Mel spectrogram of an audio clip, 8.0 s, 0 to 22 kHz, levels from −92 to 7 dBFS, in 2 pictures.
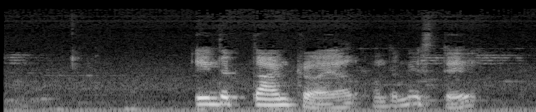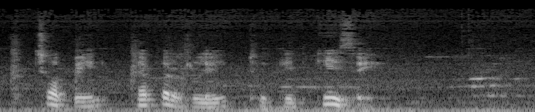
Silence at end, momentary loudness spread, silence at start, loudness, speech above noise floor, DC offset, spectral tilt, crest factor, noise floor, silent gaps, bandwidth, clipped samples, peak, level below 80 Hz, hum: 0.1 s; 25 LU; 0.05 s; -19 LUFS; 22 dB; under 0.1%; -7 dB/octave; 18 dB; -40 dBFS; none; 14 kHz; under 0.1%; -2 dBFS; -38 dBFS; none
